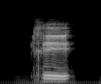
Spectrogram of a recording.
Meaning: feminine plural of créé
- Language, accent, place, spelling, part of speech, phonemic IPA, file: French, France, Lyon, créées, verb, /kʁe.e/, LL-Q150 (fra)-créées.wav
